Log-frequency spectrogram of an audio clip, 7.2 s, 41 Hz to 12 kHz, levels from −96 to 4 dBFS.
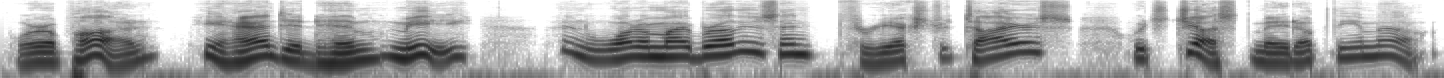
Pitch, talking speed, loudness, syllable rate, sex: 180 Hz, 165 wpm, -18 LUFS, 4.6 syllables/s, male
